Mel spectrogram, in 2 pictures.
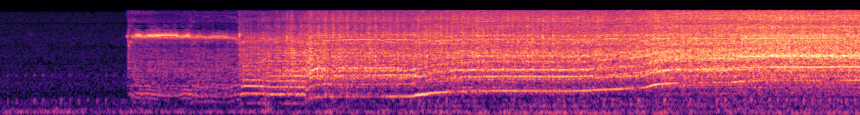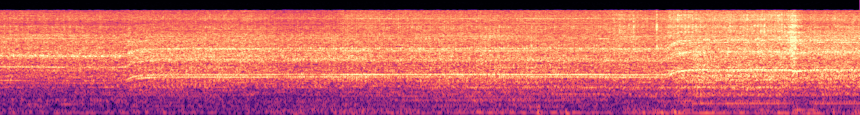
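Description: A cordless drill whirs steadily, its pitch rising in steps as it speeds up.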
